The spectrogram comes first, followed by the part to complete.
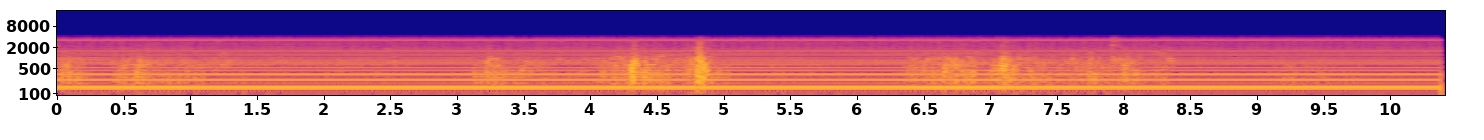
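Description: Steady electrical hum made of a stack of buzzing tones, as picked up by a security camera's microphone. Faint irregular sounds rise and fall behind it, and two short sharp knocks come about four and a half and five seconds in.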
